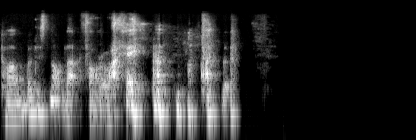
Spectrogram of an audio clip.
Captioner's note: chuckles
